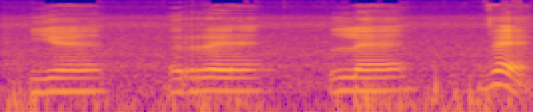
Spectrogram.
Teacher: इनका उच्चारण करते समय जीभ मुंह के किसी भाग को भी पूरी तरह स्पर्श नहीं करती। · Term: अंतस्थ व्यंजन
